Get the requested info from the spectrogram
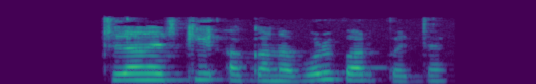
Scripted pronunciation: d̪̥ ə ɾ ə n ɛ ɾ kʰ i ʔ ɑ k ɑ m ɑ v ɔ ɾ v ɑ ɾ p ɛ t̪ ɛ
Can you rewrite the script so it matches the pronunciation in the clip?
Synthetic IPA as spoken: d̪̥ ə ɾ ɑ n ɛ ɾ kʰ i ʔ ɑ k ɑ n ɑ v ɔ ɾ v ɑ ɾ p ɛ t̪ ɛ

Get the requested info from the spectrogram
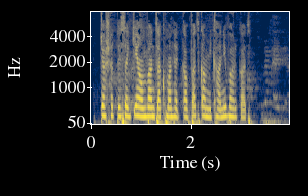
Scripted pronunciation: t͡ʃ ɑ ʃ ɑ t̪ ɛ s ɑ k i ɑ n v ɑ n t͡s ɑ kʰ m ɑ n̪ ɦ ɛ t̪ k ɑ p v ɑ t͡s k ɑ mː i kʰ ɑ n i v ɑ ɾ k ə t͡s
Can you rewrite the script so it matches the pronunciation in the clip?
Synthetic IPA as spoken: t͡ʃ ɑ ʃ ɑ t̪ ɛ s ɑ k i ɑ n v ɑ n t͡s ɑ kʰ m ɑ n̪ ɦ ɛ t̪ k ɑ p v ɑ t͡s k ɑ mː i kʰ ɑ n i v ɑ ɾ k ɑ t͡s

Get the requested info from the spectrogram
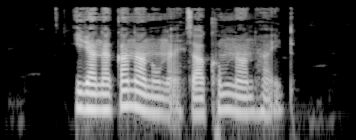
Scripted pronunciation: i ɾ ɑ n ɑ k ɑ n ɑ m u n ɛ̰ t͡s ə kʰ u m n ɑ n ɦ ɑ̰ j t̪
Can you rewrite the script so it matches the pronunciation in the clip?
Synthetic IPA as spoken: i ɾ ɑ n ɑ k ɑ n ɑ n u n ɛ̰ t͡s ɑ kʰ u m n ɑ n ɦ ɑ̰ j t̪

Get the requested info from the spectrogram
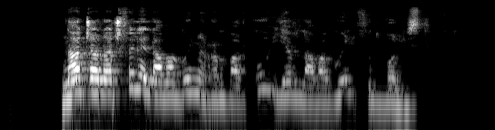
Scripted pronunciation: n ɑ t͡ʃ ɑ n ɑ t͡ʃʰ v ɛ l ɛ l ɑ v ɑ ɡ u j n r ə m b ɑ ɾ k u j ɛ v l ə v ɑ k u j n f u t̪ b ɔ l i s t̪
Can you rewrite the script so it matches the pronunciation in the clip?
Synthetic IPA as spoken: n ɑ t͡ʃ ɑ n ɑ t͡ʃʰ v ɛ l ɛ l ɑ v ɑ ɡ u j n r ə m b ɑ ɾ k u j ɛ v l ɑ v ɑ ɡ u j n f u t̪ b ɔ l i s t̪

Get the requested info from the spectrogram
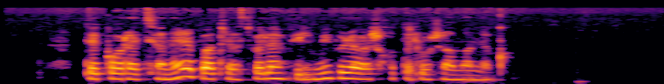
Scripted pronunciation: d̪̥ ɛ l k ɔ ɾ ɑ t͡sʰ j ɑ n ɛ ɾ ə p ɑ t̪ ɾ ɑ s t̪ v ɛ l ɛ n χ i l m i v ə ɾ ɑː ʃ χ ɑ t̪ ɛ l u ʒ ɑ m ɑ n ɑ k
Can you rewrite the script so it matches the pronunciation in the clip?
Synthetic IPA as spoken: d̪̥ ɛ k ɔ ɾ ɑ t͡sʰ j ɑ n ɛ ɾ ə p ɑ t̪ ɾ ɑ s t̪ v ɛ l ɛ n f i l m i v ə ɾ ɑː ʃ χ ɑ t̪ ɛ l u ʒ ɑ m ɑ n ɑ k

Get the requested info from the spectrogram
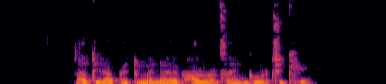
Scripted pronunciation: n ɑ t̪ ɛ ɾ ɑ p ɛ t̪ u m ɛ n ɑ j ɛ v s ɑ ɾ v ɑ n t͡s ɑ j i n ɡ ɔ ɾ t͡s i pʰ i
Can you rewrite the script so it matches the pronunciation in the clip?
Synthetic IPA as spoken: n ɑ t̪ i ɾ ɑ p ɛ t̪ u m ɛ n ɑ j ɛ v h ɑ ɾ v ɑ t͡s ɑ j i n ɡ ɔ ɾ t͡s i kʰ i

